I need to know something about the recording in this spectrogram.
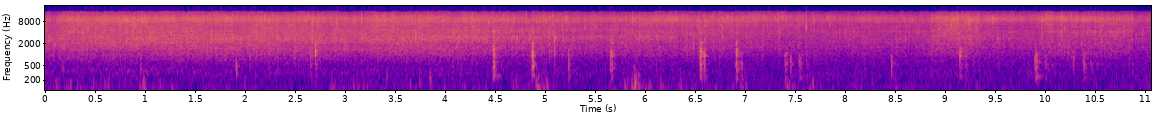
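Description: A wooden spatula scrapes and clicks against a metal pan.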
